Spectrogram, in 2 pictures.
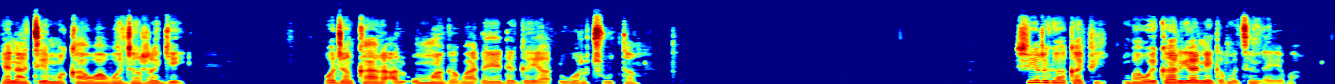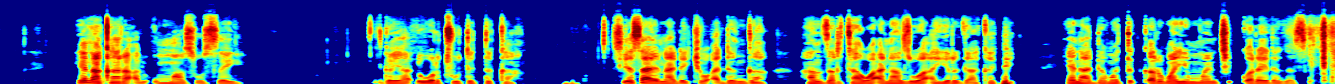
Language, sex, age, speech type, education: Hausa, female, 60+, spontaneous, tertiary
